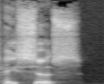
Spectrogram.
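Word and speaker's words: Jesús: But they don't pronounce the J as a Jesus. They do it as an H. So he was Jesus.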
